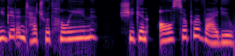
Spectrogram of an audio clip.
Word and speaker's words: Helene: You'll want to contact Helene Matthews, and that's Helene pronounced Helene.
